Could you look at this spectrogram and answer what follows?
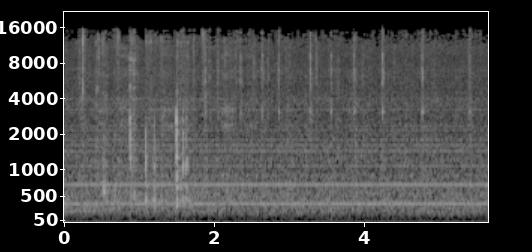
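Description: Near silence with a faint steady hum, broken in the first two seconds by a handful of light plastic clicks from a hot glue gun being handled and its trigger squeezed while it heats up.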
